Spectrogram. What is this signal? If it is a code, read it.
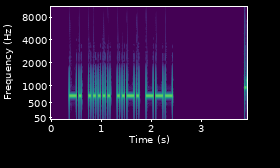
Morse code, heard as a keyed tone, about 25 wpm, 700 Hz. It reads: N5FO
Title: Easy Call Signs - 25wpm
